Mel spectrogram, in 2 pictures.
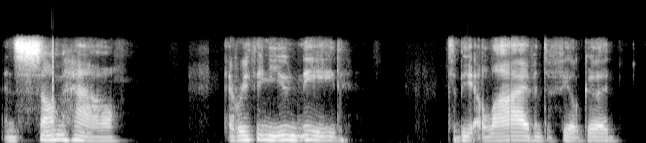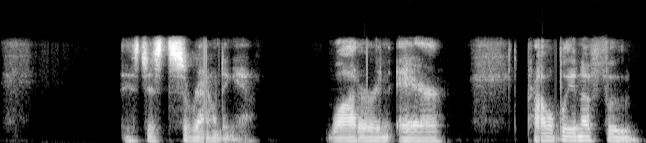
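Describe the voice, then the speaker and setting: A man with a fairly low voice guides a meditation in a soothing, unhurried manner. He leaves long pauses between phrases, like a teacher leading breathing practice. The recording is somewhat dull and lo-fi. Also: steady tone, a little mellow. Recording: dull, muffled lo-fi sound.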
